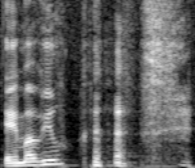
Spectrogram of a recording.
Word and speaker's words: Amabile: Y aquí aparece la profesora Teresa, o Teresa, se escribe Amabile, y creo que se pronuncia Amabile. Sí, así como Amabile, pero como amable, suena como amable.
